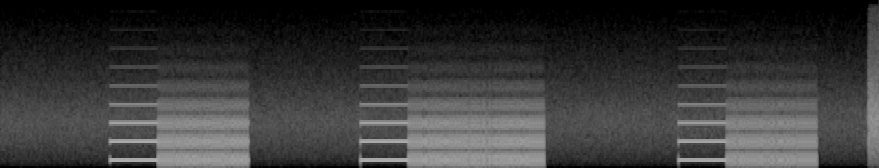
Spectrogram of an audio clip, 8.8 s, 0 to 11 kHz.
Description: POCSAG pager data (1200 baud), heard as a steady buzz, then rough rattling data, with a squelch burst at the end.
